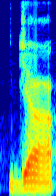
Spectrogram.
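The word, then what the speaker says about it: جَ: Donc, la lettre est en bas, Ja ou, mais c'est Fatah qui est en haut, mais on prononce avec Fatah, ça va donner Ja.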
